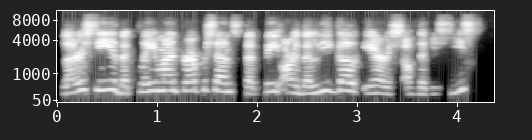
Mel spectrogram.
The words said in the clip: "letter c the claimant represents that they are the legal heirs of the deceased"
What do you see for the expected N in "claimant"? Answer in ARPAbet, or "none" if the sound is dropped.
N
